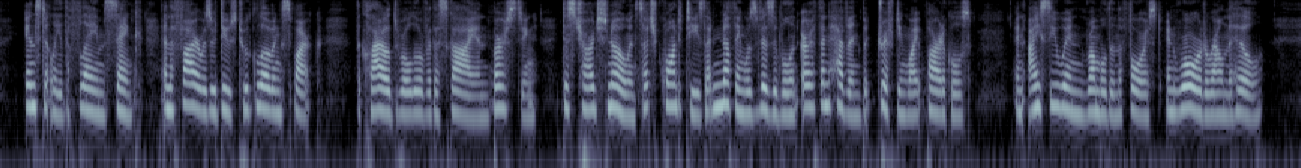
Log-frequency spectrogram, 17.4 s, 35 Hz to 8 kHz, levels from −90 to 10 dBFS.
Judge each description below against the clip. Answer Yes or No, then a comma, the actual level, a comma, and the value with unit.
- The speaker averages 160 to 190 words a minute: Yes, average, 175 wpm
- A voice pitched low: No, high, 220 Hz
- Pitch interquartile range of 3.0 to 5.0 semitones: Yes, average, 3.4 semitones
